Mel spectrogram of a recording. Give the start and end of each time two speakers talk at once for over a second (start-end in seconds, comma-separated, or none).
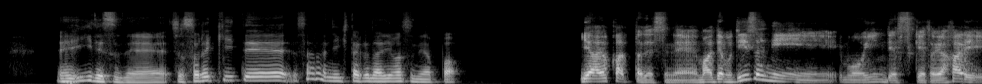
none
